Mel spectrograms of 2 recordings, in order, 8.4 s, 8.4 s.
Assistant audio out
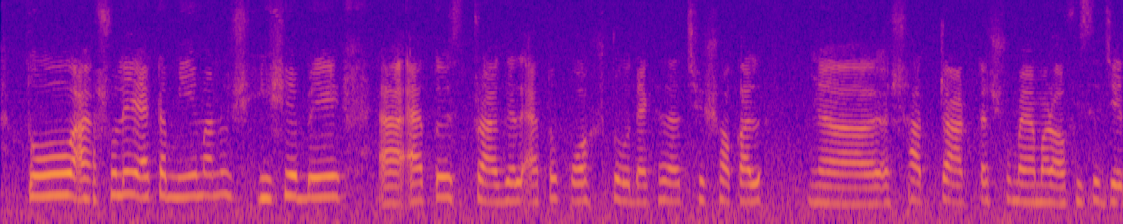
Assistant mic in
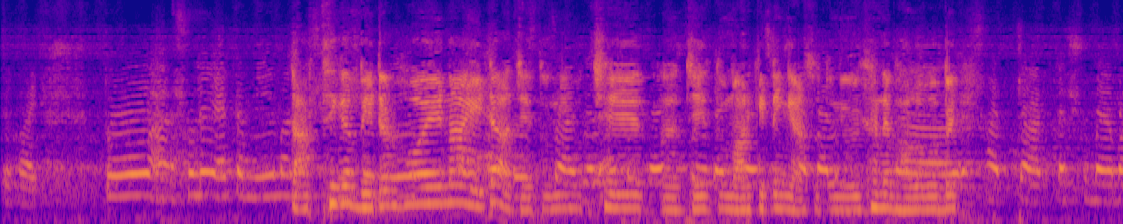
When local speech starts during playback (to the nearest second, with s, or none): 2 s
